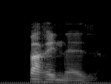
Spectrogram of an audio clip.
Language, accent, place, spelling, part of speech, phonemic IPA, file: French, France, Lyon, parénèse, noun, /pa.ʁe.nɛz/, LL-Q150 (fra)-parénèse.wav
- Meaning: parenesis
